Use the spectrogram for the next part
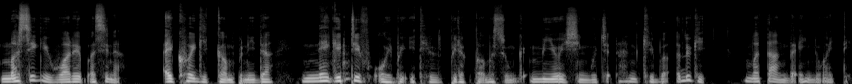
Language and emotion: Manipuri, sad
